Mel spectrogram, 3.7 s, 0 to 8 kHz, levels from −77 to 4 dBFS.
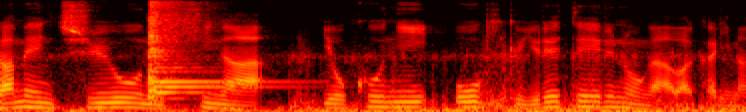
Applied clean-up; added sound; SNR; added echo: none; Snare drum; 5 dB; none.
